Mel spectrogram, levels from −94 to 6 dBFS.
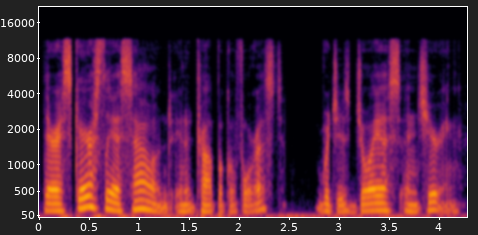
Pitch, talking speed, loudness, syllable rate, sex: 135 Hz, 195 wpm, -21 LUFS, 5.5 syllables/s, male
